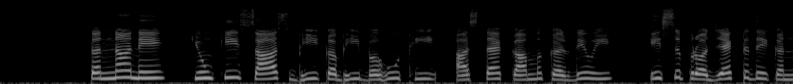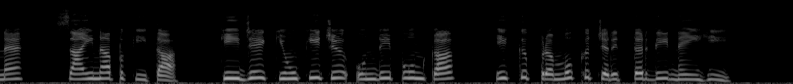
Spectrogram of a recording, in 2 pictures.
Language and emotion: Dogri, neutral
